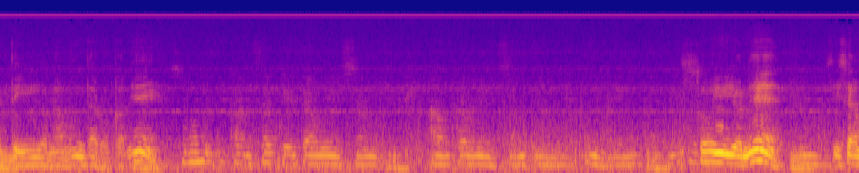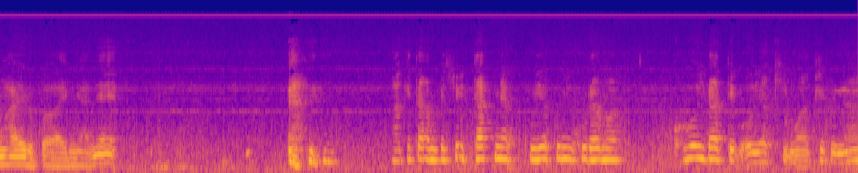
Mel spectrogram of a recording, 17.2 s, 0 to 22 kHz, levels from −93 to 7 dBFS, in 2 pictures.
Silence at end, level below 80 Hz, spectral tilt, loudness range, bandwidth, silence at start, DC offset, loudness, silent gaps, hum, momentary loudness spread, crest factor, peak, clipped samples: 0 s; -40 dBFS; -8.5 dB/octave; 12 LU; 16 kHz; 0 s; under 0.1%; -19 LUFS; none; none; 20 LU; 18 dB; 0 dBFS; under 0.1%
